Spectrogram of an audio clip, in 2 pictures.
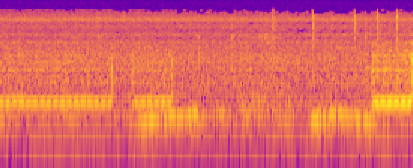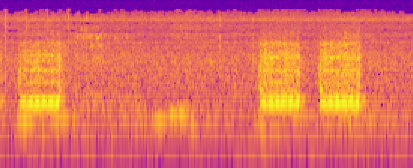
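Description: British telephone ringing tone, the double 'ring-ring' a caller hears while the other phone rings, played through an iPhone's loudspeaker on an outgoing mobile call. Three double rings come about three seconds apart, and the last two are louder and buzzier.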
